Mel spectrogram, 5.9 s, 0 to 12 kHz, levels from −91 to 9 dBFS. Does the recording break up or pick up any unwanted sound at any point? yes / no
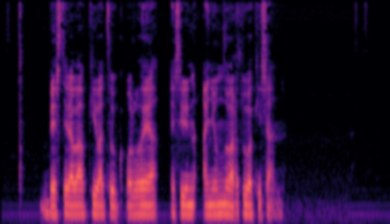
no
